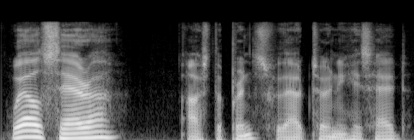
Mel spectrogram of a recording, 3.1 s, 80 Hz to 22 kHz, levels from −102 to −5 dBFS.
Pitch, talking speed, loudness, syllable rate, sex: 115 Hz, 175 wpm, -19 LUFS, 5.5 syllables/s, male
